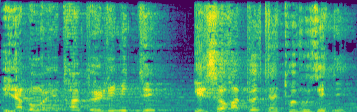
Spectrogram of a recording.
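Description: A man voices an omniscient spirit from an audio drama, speaking with grave, measured authority. The words ring out in long cavernous reverb over soft music. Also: mid-range voice, huge pitch swings. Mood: solemn. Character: solemn, all-knowing cosmic spirit giving cryptic counsel. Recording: long echoing hall reverb.

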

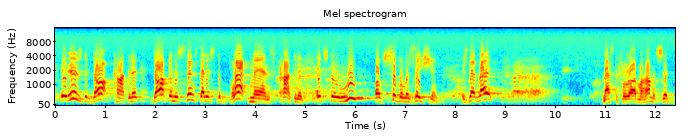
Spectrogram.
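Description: A middle-aged American man delivering an emphatic sermon, drawing out key words and putting rhetorical questions to his listeners. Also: high-pitched. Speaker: minister preaching at a mosque. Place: indoor hall, speaking at a lectern. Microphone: two podium microphones. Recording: reverberant hall, dull lo-fi old video sound.

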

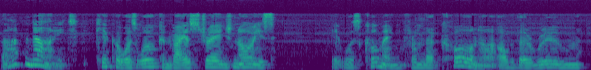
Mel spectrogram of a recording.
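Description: A middle-aged woman reading a children's picture book aloud in a deliberate, expressive way at home. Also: sits low, husky, highs cut off. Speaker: story reader. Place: living room at home, indoors.

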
